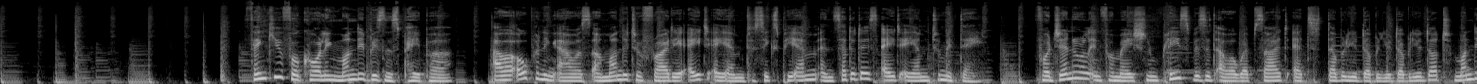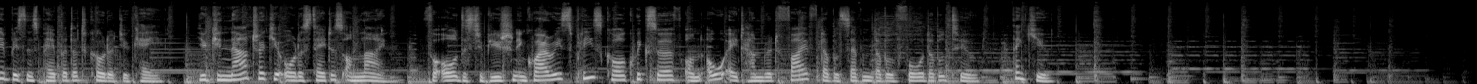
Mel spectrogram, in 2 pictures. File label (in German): Tele Ansage EN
